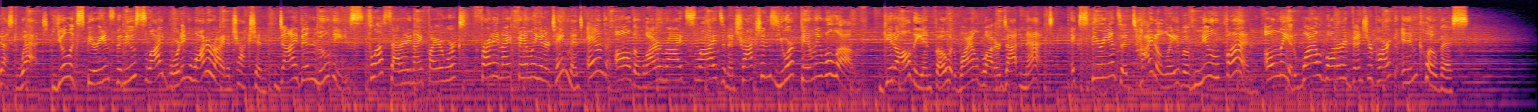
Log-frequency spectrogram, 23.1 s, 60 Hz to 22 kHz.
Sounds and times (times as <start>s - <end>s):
Speech: 0.0s - 22.0s
Music: 0.0s - 23.0s.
